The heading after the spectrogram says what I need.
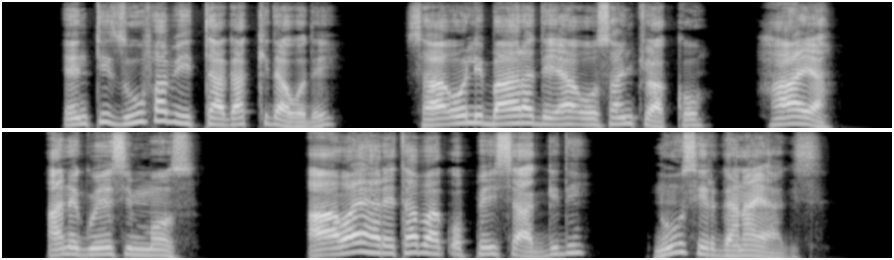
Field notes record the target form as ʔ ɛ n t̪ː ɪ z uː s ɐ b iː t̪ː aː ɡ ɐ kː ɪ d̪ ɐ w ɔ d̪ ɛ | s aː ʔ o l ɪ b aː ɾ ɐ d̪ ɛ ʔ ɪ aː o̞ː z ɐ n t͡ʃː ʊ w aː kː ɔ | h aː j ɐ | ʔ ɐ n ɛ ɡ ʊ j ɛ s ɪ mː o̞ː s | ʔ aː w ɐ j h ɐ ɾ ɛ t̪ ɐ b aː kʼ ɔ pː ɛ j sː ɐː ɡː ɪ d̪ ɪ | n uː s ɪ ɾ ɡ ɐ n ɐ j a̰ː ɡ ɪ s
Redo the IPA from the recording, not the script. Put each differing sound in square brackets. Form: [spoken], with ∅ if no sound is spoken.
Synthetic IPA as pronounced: ʔ ɛ n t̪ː ɪ z uː [f] ɐ b iː t̪ː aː ɡ ɐ kː ɪ d̪ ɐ w ɔ d̪ ɛ | s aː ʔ o l ɪ b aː ɾ ɐ d̪ ɛ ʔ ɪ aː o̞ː [s] ɐ n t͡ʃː ʊ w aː kː ɔ | h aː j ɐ | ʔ ɐ n ɛ ɡ ʊ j ɛ s ɪ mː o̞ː s | ʔ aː w ɐ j h ɐ ɾ ɛ t̪ ɐ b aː kʼ ɔ pː ɛ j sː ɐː ɡː ɪ d̪ ɪ | n uː s ɪ ɾ ɡ ɐ n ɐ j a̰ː ɡ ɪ s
